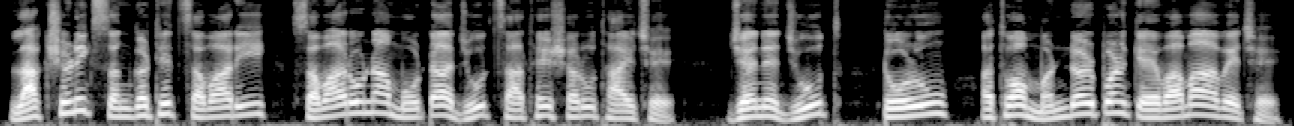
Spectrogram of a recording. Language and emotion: Gujarati, neutral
